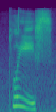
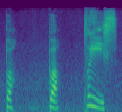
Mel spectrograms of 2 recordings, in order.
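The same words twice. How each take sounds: First: "Please" said cleanly with a crisp "p"; a clear "Please", crisp "p"; model please. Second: "p" repeated and popped before "please"; stress on the p sound. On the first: Teacher giving the clean model of "please". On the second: Teacher drilling the student's "p" in "please". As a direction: tap out the "p" sound, then land on "please". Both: Shown as a demonstration. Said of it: "So it should be p".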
